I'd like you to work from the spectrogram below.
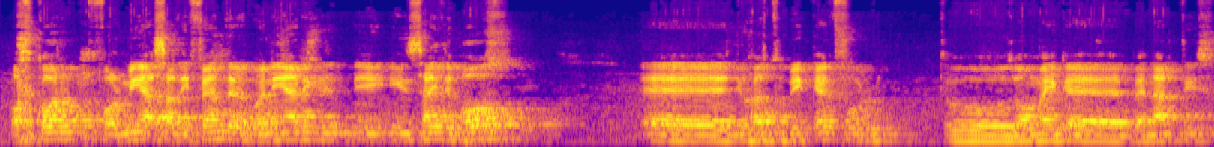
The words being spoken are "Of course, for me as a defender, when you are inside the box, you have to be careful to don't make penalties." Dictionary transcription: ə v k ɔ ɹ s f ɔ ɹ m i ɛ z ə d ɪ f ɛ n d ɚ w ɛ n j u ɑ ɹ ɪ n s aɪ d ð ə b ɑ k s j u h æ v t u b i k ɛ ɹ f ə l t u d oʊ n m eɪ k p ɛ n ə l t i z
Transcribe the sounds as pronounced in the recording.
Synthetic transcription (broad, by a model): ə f k ɔ ɹ s f ɔ ɹ m i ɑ s ə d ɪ f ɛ n d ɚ w ɛ n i ɑ ɹ ɪ n s aɪ d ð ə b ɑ s j u h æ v t u b i k ɛ ɹ f ə l t u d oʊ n m eɪ k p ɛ n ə l t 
